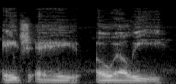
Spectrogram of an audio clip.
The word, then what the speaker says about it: haole: So, haole, it's like H-A-O-L-E, and it's pronounced haole.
